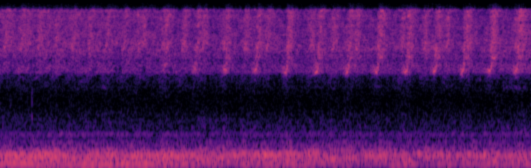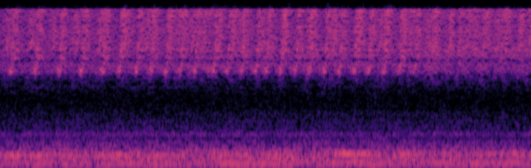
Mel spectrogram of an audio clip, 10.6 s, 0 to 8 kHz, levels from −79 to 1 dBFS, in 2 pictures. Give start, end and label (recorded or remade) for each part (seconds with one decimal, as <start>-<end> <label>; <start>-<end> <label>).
0.0-10.6 remade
